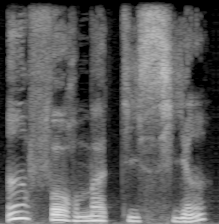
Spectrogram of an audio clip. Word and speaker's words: informaticien: And the last group is IEN, informaticien, yin. So that's the way to pronounce this IEN, yin, okay?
